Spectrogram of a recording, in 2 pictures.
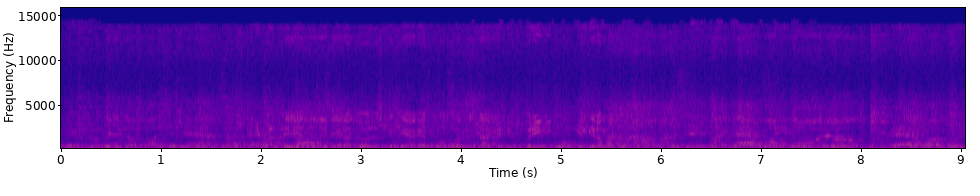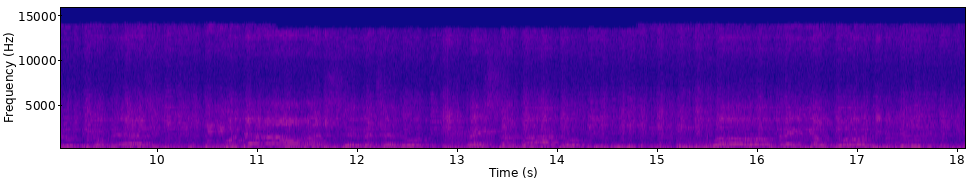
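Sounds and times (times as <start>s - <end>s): person singing: 0.0s - 18.0s.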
